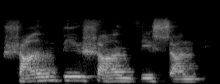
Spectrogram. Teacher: वो श तालव्य वाला श है, वो तालू से बोला जाता है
